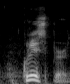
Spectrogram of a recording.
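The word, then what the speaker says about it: CRISPR: A palavra é complicada para pronunciar porque ela tem um P e um R junto, SPR no final, né? Eh, são três consoantes ali agarradas. Na verdade, é uma palavra de seis letras, sendo cinco consoantes e só uma vogal no meio. Para nós que somos aqui latinos, é um tipo de palavra meio difícil de se pronunciar, mas é isso aí, é o crispers, né?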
